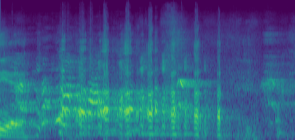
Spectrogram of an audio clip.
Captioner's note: hahahahahahaha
